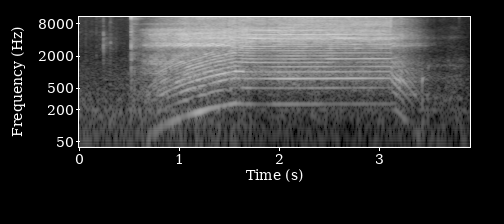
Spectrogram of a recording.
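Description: A Ryobi cordless oscillating multi-tool runs at its higher speed, spinning up with a rising pitch into a loud, steady buzzing whine for about two seconds at close range, then winding down and stopping.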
